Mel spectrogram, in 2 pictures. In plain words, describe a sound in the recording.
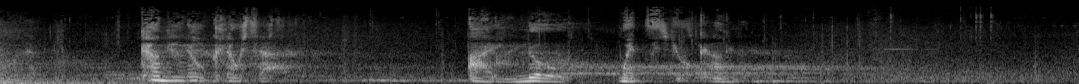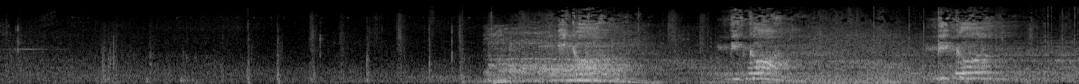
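Footsteps rustle through grass and undergrowth.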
